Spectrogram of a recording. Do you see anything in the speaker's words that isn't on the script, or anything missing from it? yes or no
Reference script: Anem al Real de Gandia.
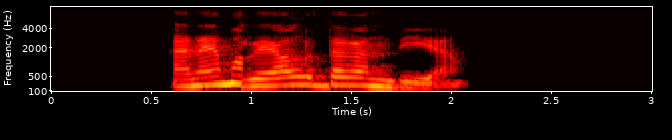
yes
